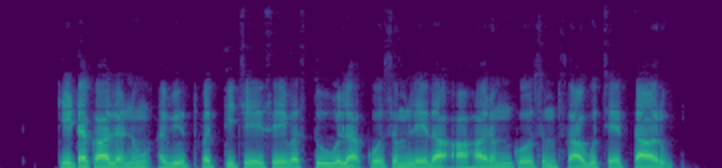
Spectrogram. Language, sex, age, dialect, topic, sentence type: Telugu, male, 25-30, Southern, agriculture, statement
